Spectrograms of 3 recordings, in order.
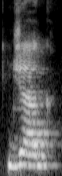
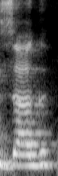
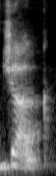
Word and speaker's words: jug: You see pronouncing it correctly, jug. You're not saying zug because it's not zug. It's jug.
